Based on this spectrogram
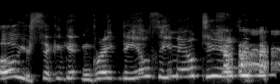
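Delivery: very high, sassy put-on attitude voice. Retelling a discount airline's unsubscribe email, read in a mock-sassy email voice. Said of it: "it got like the sassy".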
